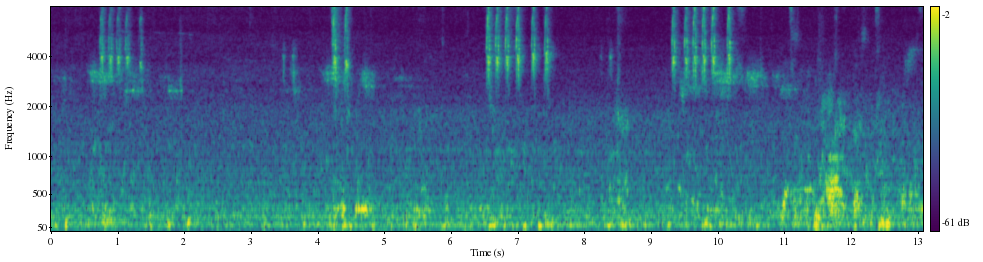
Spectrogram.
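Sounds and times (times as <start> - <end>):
small birds chirping: 0.0 - 2.2, 2.8 - 5.8, 6.4 - 7.6, 9.3 - 11.2.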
